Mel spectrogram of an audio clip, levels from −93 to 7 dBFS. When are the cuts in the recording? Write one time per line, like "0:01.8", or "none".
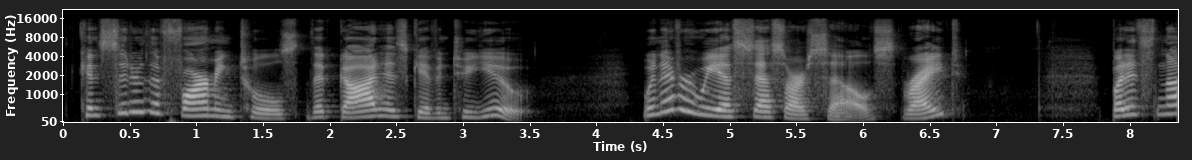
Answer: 0:04.3
0:06.3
